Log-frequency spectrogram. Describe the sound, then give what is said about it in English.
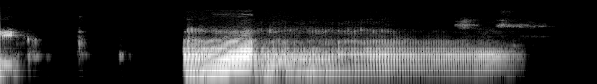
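A single drawn-out fart noise, a low, buzzy rasp lasting nearly two seconds, wavering in pitch at the start before fading out, preceded by a few faint clicks. “Nothing's funnier than a fart noise.”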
